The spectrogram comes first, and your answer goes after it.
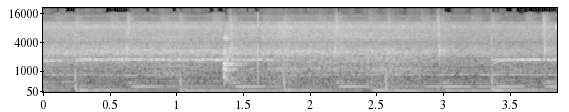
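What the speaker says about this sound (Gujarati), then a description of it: "તો હવે આપણે ધીમે તાપે શેકવાનું છે" Mohanthal mixture roasting in hot ghee over a low flame, a steady close sizzle with repeated soft scraping stirs across the pan.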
